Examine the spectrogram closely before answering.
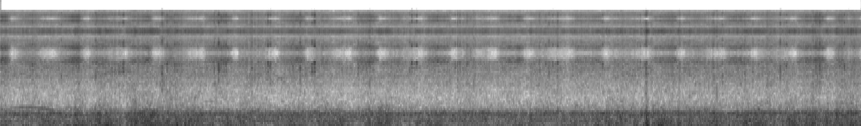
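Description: Steady low rumble with wind noise on the microphone and a constant rattling texture, the sound of a fast ride over rough ground.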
